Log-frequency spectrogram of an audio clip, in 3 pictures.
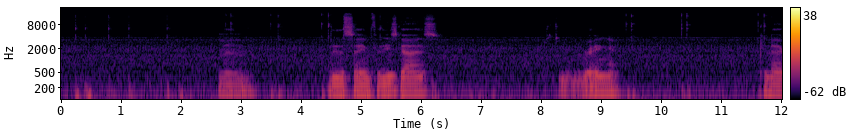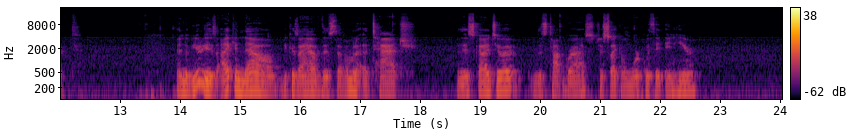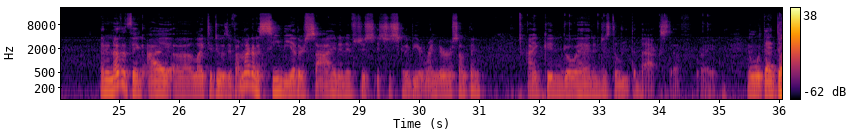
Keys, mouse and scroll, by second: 0.3 alt+middle click, 1.1 alt+middle click, 2.7 click, 3.4 click, 4.3 click, 4.6 middle drag, 5.1 alt+middle click, 9.3 click, 10.3 right click, 11.5 click, 13.2 click, 13.6 alt+middle click, 14.3 alt+middle click, 17.4 click, 20.2 click, 20.7-21.5 alt+middle drag, 22.2-24.9 alt+middle drag, 25.2 alt+middle drag, 26.7 click, 28.9-31.5 alt+middle drag, 31.7 click, 32.3 ctrl+click, 32.9 ctrl+click, 33.3 middle click, 33.9 ctrl+click, 34.6 ctrl+click, 35.9 Delete.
